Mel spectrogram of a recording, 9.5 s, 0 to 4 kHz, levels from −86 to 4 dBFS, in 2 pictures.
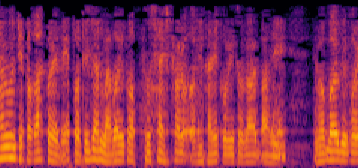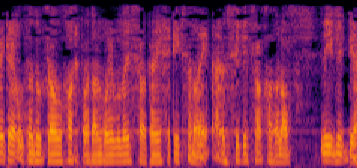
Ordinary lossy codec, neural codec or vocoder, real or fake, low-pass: MP3, 16 kbps; codec, 24 kHz, 1 kbps, SNAC; fake; 3.6 kHz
